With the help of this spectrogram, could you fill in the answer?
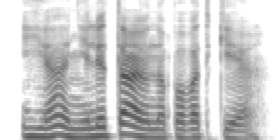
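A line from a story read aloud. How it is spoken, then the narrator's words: Hissing. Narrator (Russian): прошипел Исайя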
